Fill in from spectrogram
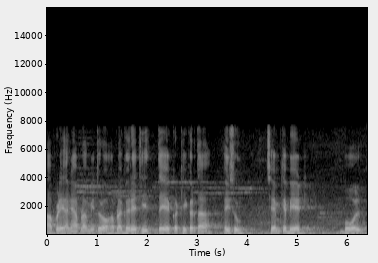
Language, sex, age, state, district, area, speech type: Gujarati, male, 18-30, Gujarat, Ahmedabad, urban, spontaneous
